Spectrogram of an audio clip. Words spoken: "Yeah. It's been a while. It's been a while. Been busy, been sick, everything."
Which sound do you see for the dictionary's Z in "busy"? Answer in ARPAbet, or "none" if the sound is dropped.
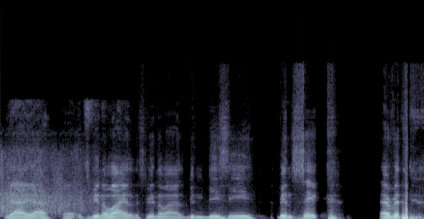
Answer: S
